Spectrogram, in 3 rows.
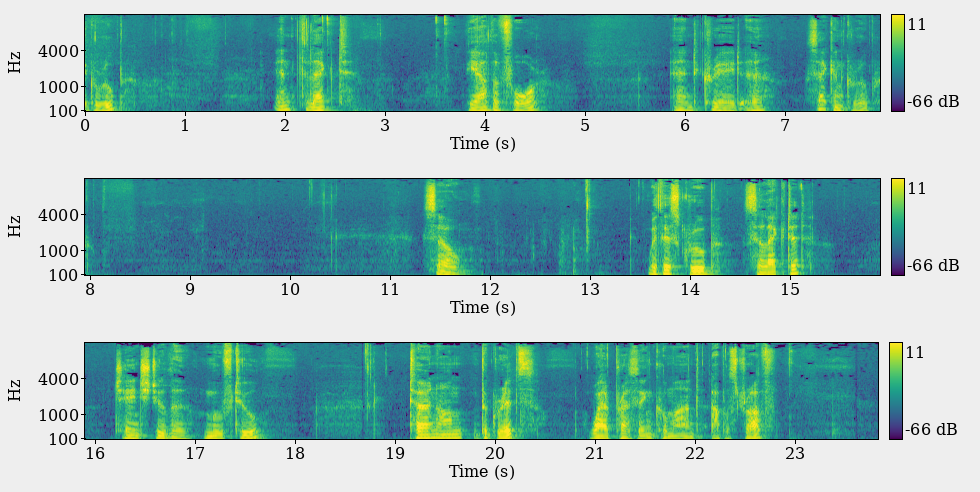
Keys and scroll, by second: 6.9 super+g, 14.5 v, 21.7 super+'.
